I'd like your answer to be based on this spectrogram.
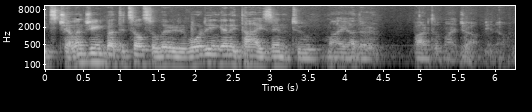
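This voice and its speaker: With audible room echo, a man at a fairly low pitch speaks in big swings of loudness. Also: ordinary pitch variation, moderate pace. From former Yugoslavia. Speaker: college soccer coach. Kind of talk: podcast interview. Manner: halting, many fillers and repetitions.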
